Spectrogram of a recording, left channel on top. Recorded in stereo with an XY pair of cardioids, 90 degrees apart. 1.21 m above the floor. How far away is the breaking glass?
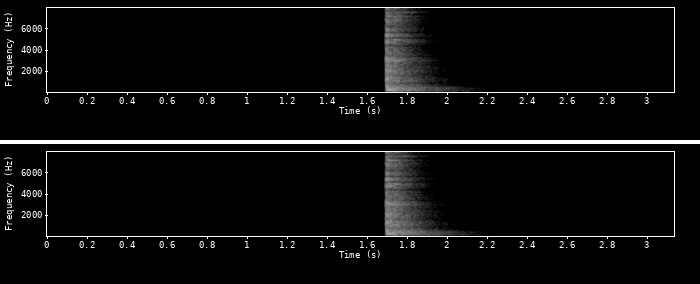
About 0.9 m.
